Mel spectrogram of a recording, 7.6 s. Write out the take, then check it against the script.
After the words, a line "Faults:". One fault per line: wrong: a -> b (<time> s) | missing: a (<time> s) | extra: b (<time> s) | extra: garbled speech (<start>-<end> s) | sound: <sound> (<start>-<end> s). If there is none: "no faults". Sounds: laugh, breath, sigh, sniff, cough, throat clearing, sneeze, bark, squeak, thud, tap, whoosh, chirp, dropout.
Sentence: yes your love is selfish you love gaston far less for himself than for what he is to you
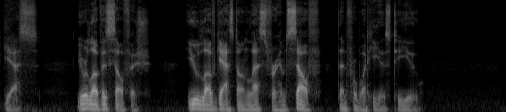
yes your love is selfish you love gaston less for himself than for what he is to you
Faults:
missing: far (3.7 s)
